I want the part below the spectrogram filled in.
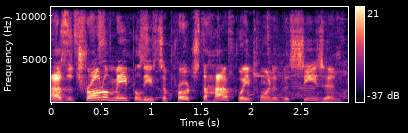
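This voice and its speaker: Against noticeable background noise, a man speaks in a high voice whose pitch swings very widely. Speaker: broadcast reporter. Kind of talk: sports news report.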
